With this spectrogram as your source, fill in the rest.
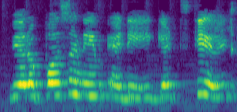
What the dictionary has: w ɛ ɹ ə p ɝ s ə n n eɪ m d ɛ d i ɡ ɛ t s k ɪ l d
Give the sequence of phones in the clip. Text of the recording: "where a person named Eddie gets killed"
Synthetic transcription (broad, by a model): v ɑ ɹ ə p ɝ s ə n n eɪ m ɛ d i ɡ ɛ t s k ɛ l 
